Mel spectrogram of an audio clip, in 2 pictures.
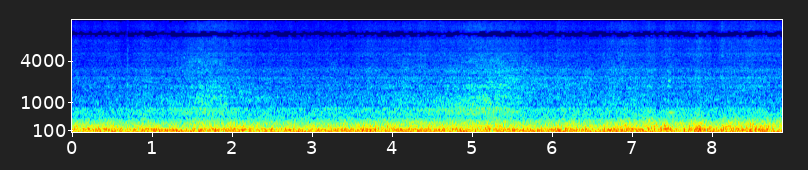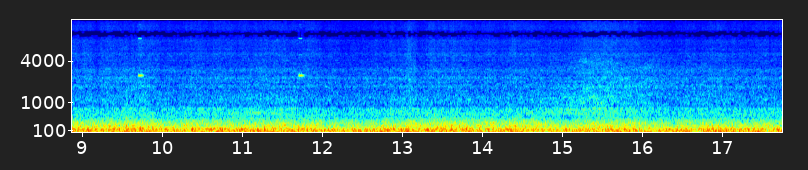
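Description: Cars swish past nearby on the motorway.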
